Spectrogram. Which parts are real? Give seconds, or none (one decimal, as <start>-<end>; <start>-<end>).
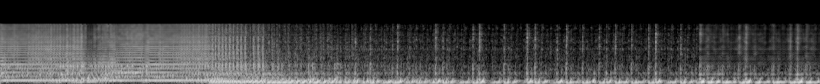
2.1-7.0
